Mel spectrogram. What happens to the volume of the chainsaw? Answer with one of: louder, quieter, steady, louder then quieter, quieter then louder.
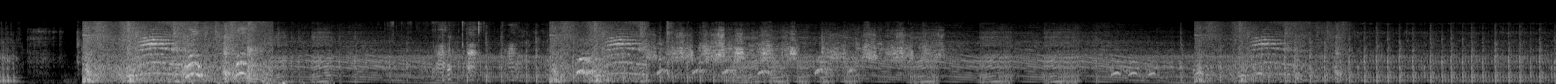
steady.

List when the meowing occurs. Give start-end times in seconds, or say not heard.
0.8-2.8, 5.5-6.5, 11.9-13.7.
